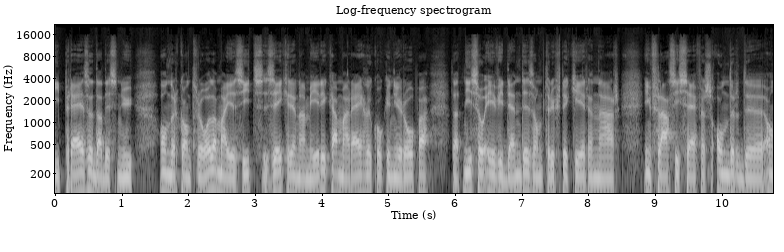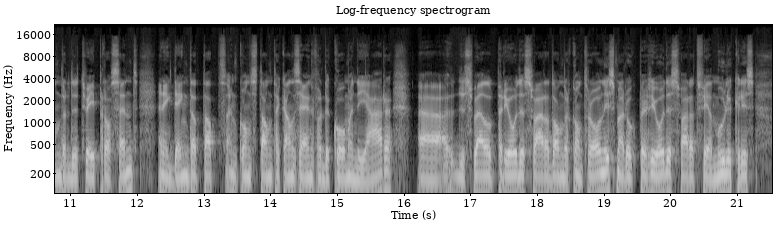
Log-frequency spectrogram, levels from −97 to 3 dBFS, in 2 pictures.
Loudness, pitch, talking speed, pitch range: -23 LUFS, 95 Hz, 180 wpm, 90-100 Hz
